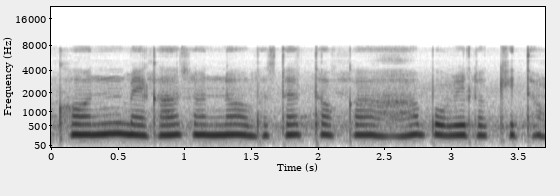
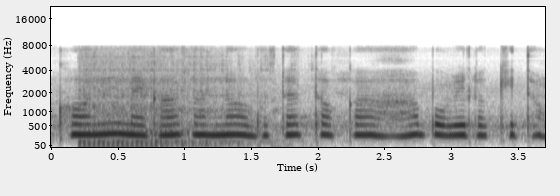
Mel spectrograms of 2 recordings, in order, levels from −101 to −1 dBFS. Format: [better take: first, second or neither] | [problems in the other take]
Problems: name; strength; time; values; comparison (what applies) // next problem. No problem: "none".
first | background sound (Engine); 14 dB below the speech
